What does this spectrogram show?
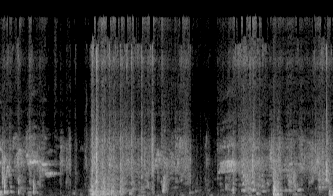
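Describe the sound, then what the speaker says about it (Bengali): A pigeon that has come to a home coos softly and flaps its wings close by, with rustling bursts of wingbeats mixed with low calls and no voices. "তো কবুতরটি আর কি আমার বাসায় আসছে আগামীকাল।"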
